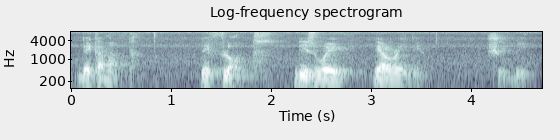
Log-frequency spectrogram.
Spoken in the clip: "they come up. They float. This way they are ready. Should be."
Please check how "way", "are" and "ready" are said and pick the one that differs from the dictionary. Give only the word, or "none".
are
